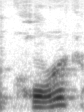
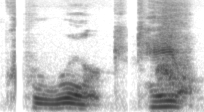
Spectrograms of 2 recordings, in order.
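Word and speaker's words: Krork: a highly evolved species they called the cork I think they are and probably mispronouncing it uh these this race will eventually devolve into the Orcs that we know when love from 40 came out excuse me it's pronounced Quark okay I apologize in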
